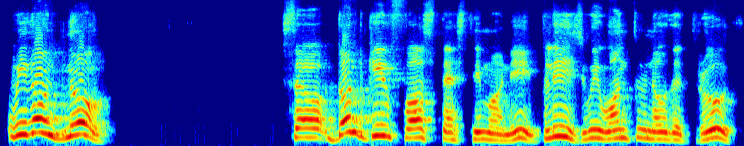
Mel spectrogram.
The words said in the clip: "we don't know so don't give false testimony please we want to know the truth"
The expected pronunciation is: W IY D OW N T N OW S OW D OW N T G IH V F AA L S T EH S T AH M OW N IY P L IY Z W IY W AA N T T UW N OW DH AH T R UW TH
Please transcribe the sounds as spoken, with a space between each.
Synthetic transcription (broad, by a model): W IY D OW N T N OW S OW D OW N T G IH V F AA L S T EH S T AH M OW N IY P L IY Z W IY W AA N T T UW N OW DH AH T R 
